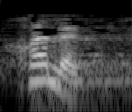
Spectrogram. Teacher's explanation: أنا عايزك اللام دي ترققها جدا لأنها جنب خ مفخمة، فما نقولش خلت خلا، لا خلت.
